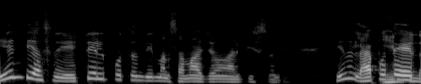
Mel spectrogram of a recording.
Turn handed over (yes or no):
yes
